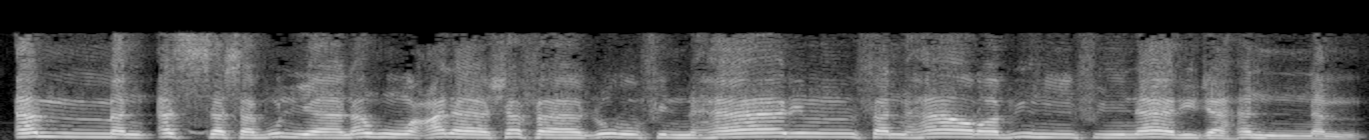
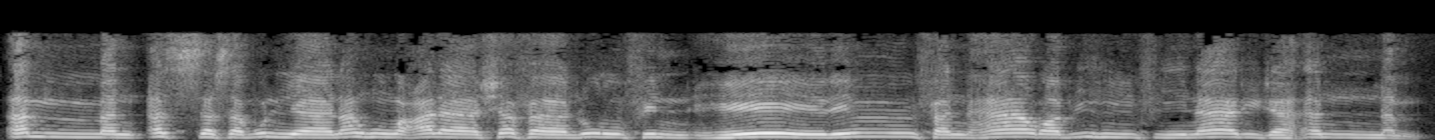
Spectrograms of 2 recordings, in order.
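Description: First: Said in the usual way. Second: هير, the alif of هار tilted to a long "ē", "hērin"; imala in هار. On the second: Shown as a demonstration. (إمالة ألف هار: هير) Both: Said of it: "ألف هار هكذا".

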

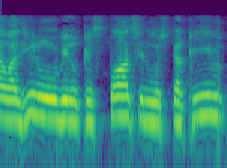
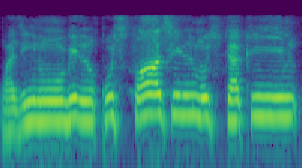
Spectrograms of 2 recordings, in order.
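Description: First: Said in the usual way. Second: Slow recitation, بالقسطاس said "bil-qustas"; tartil, "qus" rather than "qis" in بالقسطاس; damma on the qaf. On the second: Shown as a demonstration. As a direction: chant slowly with a u after the q in بالقسطاس. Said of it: "ضم الدوري القاف هكذا".

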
